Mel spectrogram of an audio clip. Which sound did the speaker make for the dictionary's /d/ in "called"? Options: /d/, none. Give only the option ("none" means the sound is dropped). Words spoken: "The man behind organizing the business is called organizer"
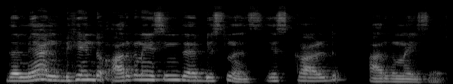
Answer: /d/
